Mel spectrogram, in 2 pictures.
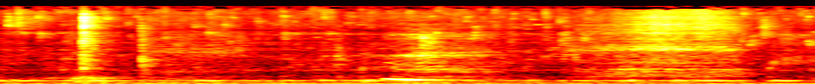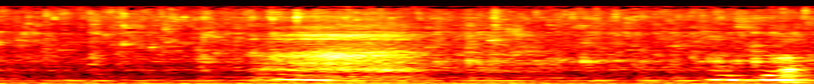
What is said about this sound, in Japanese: シャワーを当てつつ指でクリトリスいじっていきます。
